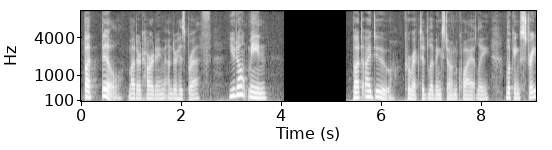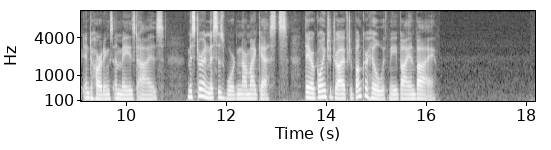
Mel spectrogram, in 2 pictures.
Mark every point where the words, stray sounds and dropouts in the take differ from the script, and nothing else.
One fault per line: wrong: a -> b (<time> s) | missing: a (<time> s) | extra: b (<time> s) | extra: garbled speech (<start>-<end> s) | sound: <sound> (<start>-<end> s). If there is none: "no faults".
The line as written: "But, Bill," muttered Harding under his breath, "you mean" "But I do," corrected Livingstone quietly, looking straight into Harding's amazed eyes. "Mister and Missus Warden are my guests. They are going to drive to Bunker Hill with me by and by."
extra: don't (3.1 s)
